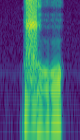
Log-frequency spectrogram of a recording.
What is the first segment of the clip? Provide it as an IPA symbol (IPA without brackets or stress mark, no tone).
z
